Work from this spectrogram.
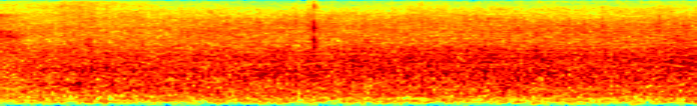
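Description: A wilderness creek flows by a backpacking campsite in Desolation Wilderness, a close, full, continuous rushing of water that stays steady and even throughout with no voices.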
